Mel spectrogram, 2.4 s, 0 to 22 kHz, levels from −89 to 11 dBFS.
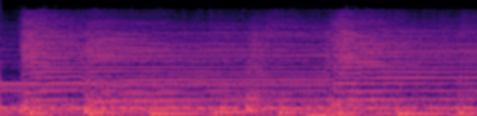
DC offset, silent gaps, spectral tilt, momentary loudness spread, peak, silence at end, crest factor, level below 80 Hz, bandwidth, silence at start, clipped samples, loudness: under 0.1%; none; -4.5 dB/octave; 3 LU; -10 dBFS; 0 s; 14 dB; -36 dBFS; 17 kHz; 0 s; under 0.1%; -25 LUFS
